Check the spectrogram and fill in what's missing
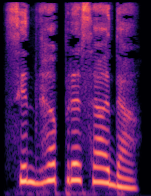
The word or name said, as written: ಸಿದ್ಧಪ್ರಸಾದ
